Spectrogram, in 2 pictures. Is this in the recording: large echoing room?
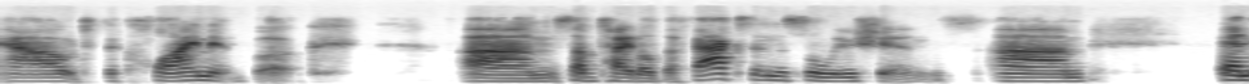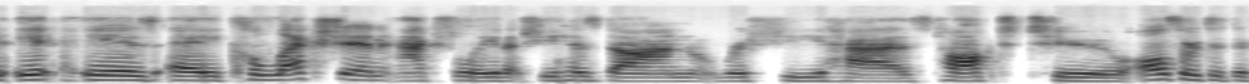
no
